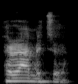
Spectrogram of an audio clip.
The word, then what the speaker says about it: parameter: it yeah great so this parameter has how many syllables yemen very good it has four syllables very good and the stress syllable is the ram parameter very good great great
